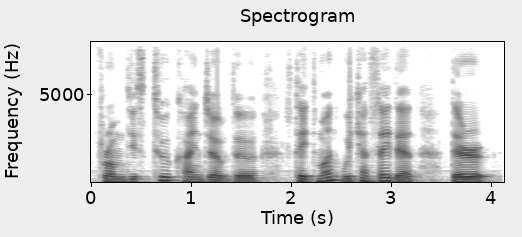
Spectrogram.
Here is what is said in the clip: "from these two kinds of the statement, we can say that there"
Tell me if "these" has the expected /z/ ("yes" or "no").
no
